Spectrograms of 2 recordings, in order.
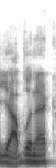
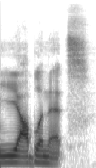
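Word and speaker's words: Jablonec: Uh Rangers and uh Yablanets um used to say Yableneck, but I'm on a my my arc for this season is to uh pronounce everything accurately. That's my season arc. So I'm now saying Yablanets.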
